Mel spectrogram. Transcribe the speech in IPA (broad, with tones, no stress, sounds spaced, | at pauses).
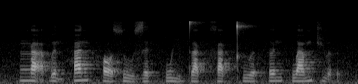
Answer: ŋ a̰ː˧˨ ɓ ə̰˧˨ n h a˧ n h ɔ˧˩ s u˧˩ z ə˨˩ t̚ h w i˧˩ t̪ a˨˩ k̚ x a˨˩ k̚ t̪ʰ u˨˩ ə̯ h ə˧ n h w a˨˦ m t͡ɕ ṵ˧˨ ə̯ ʔ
